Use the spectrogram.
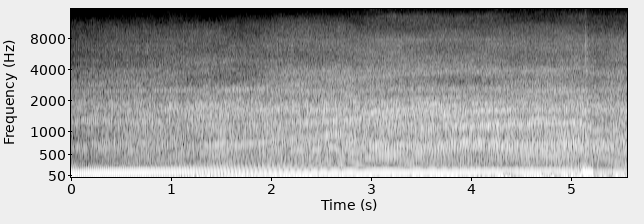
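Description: A car on a rural Ohio road approaches and drives past, its engine note rising and sweeping steadily loud and close over several seconds before a brief shift near the end.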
